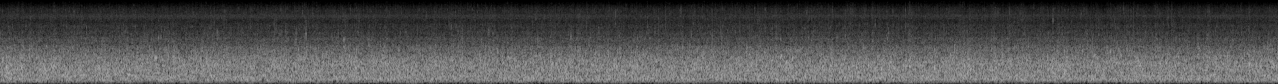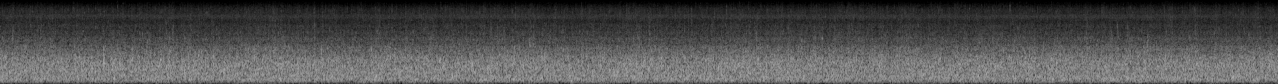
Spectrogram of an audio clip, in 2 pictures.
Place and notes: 白鮑溪, Shoufeng Township - sound of water streams
sound of water streams, The weather is very hot
Zoom H2n MS+ XY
